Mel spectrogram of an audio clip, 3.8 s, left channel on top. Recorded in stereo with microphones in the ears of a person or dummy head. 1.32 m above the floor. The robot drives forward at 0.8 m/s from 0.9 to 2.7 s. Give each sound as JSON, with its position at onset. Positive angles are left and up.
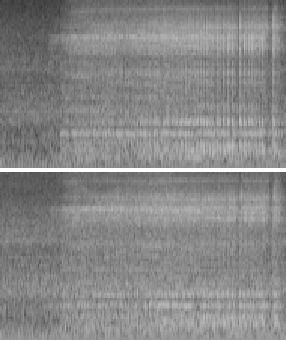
{"t": 0.6, "sound": "a cupboard door", "side_deg": 20, "distance_m": 3.5}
